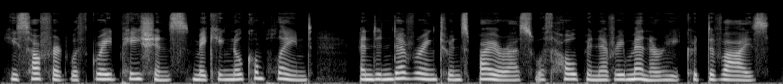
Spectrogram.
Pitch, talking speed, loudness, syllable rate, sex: 225 Hz, 160 wpm, -16 LUFS, 5.2 syllables/s, female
